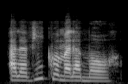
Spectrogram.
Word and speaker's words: à la vie comme à la mort: à la vie comme à la mort.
